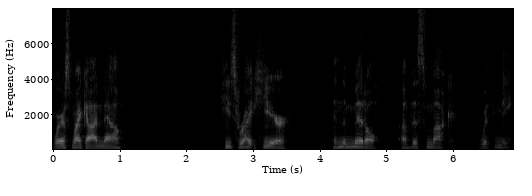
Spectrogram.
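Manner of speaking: acted quiet, confident tone. Retelling what someone said while cleaning, acting out a quiet, confident reply. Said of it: "says quietly and confidently with his head bowed".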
